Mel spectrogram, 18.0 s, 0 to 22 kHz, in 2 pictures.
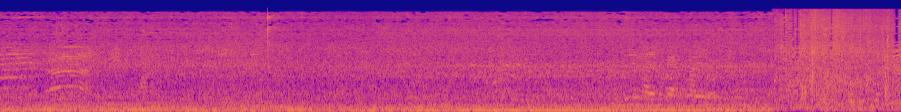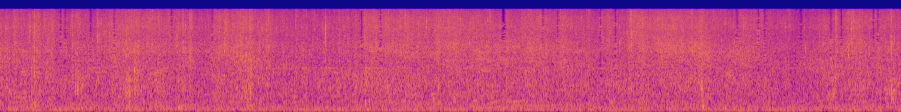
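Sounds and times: faint voices: 4.7 - 18.0
water rushing: 7.7 - 18.0.

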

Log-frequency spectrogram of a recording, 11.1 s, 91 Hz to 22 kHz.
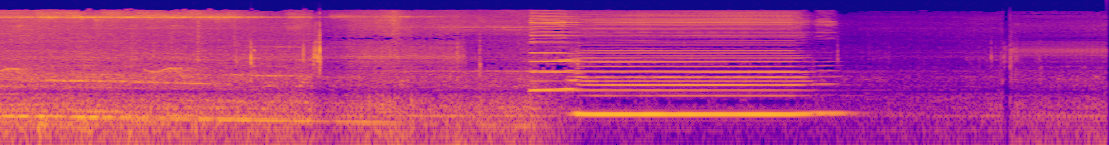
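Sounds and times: train running noise: 0.0 - 11.0
train air horn: 5.3 - 8.8.

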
